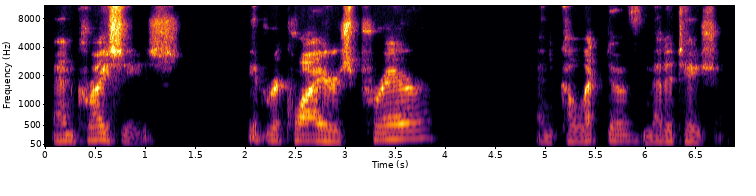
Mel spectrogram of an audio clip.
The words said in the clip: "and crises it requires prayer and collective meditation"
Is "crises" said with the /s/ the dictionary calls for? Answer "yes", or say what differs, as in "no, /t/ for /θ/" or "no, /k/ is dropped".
yes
